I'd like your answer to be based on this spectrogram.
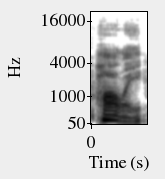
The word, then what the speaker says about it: Holly: growing up in Southern California and having lived in Utah for 12 or more than that years, I say it Holly. You like, say it like, Holly. – So you say it like this a space in a house, a hall-y. – Yeah. – Holly. Uh-huh. But I say Holly, like ha ha ha.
